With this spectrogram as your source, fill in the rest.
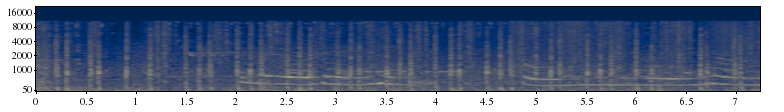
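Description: Horse hooves in The Witcher 3, a quick rhythmic clip-clop of galloping that runs steadily under a man's speech, with music tones drifting over it.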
